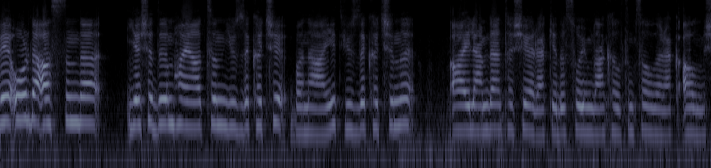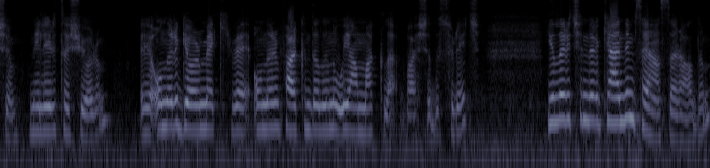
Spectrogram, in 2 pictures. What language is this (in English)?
Turkish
